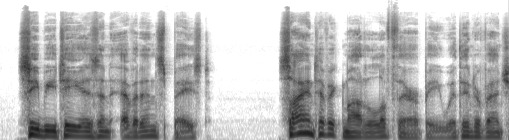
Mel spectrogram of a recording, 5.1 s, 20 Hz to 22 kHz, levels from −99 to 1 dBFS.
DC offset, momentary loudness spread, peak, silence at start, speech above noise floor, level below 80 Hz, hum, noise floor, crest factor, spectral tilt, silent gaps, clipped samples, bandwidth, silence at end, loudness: under 0.1%; 12 LU; -2 dBFS; 0.2 s; 56 dB; -42 dBFS; none; -76 dBFS; 18 dB; -5 dB/octave; none; under 0.1%; 16.5 kHz; 0 s; -20 LUFS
